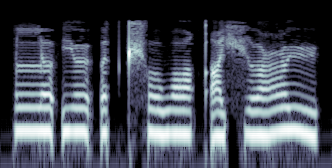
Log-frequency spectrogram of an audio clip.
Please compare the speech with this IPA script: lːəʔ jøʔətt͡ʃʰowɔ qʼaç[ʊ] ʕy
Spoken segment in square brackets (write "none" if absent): ɵ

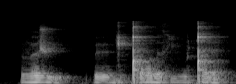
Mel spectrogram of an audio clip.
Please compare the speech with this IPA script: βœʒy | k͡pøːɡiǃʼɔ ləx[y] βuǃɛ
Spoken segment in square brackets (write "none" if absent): i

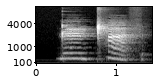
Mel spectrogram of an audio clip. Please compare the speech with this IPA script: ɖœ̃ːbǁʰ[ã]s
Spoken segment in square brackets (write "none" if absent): ã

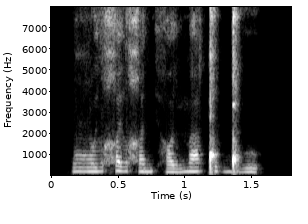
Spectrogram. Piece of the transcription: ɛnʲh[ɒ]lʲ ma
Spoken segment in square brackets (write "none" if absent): ɒ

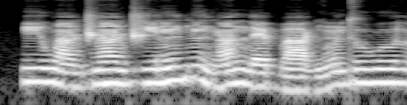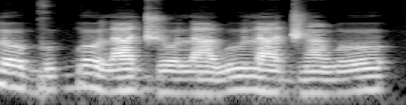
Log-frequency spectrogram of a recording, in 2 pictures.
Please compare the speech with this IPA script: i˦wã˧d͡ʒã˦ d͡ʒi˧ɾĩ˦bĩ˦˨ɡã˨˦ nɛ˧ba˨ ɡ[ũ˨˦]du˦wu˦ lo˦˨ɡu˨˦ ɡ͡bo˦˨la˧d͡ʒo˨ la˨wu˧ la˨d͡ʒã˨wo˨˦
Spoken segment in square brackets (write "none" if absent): ũ˨˦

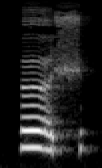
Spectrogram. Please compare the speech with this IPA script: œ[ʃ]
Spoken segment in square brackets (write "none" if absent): ʃ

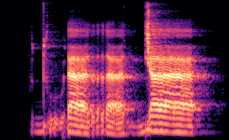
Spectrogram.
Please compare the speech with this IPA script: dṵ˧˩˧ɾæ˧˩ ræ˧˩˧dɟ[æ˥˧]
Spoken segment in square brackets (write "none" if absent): æ˥˧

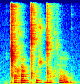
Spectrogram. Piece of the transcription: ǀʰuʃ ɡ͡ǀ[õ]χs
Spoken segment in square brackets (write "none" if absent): ũ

